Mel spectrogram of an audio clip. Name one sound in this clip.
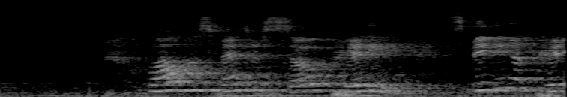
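A young woman speaks into a microphone, her voice carried through a hall's loudspeakers.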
